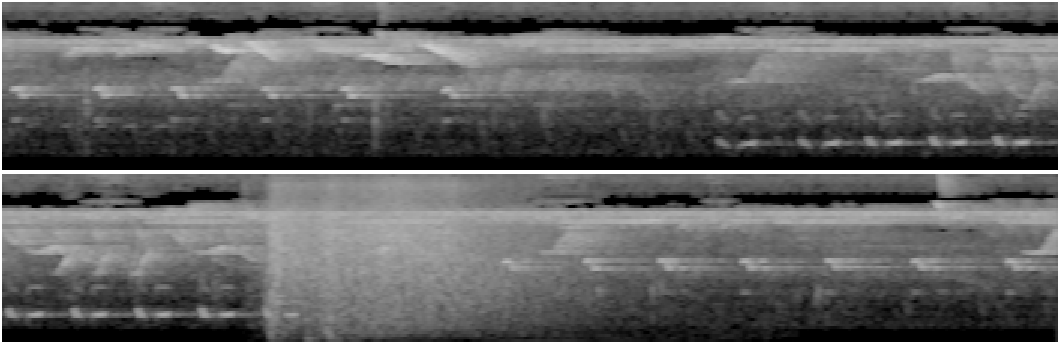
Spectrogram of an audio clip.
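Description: Birds calling: many short falling chirps and quick rows of repeated notes, including a run of about three low notes a second in the middle. A rush of wind noise covers them for about two seconds, starting near nine seconds in.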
